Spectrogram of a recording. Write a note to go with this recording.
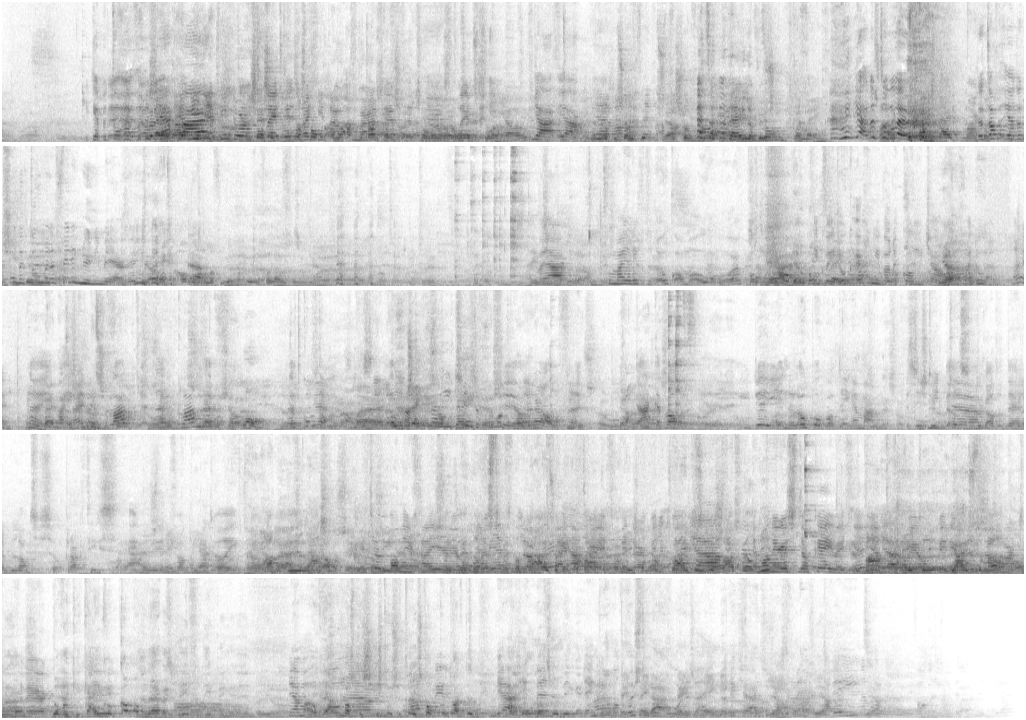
weekly Opuh Koffie / Open Coffee The Hague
